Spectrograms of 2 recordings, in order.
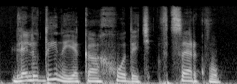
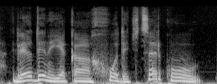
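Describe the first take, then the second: The two takes are said the same way.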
